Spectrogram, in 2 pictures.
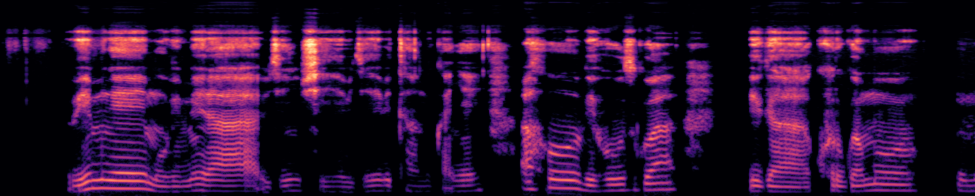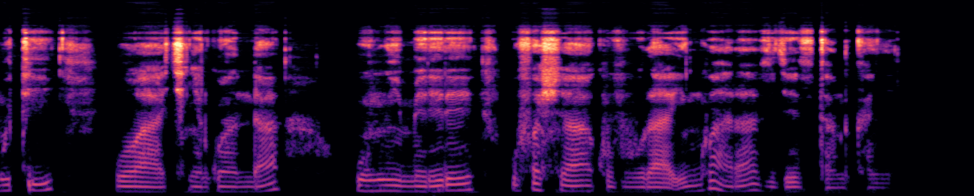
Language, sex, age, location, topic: Kinyarwanda, male, 18-24, Kigali, health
